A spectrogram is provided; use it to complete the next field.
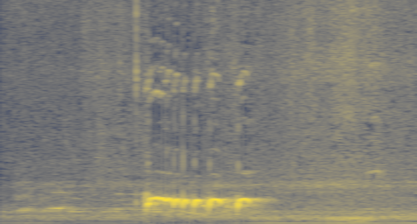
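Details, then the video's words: Vigorous local zebra dove gives a burst of about six fast, bright, clipped notes in under a second against a faint background hum. "PERKUTUT LOKAL GACOR SUARA BENING"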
